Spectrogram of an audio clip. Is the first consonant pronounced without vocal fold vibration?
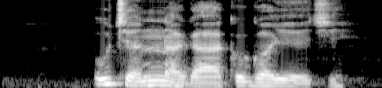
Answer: yes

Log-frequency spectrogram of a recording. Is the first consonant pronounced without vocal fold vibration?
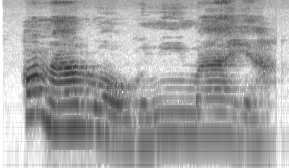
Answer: no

